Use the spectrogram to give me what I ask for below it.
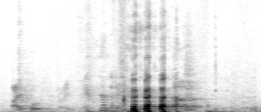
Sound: audience chuckles; laughs

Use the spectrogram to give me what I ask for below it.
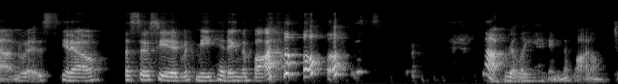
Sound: laughs

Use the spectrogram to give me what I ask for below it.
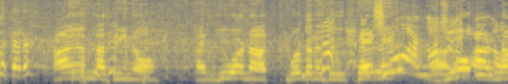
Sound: applause

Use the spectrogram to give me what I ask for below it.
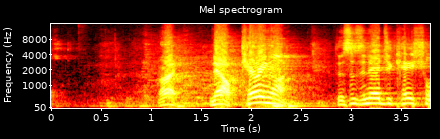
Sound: laughter

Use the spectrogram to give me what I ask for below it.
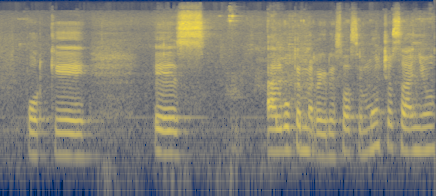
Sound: speaking Spanish

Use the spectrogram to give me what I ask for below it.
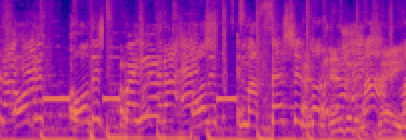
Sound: beep

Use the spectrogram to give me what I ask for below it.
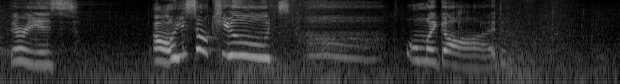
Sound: gasps

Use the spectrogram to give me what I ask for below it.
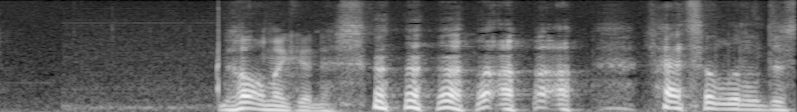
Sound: laughter

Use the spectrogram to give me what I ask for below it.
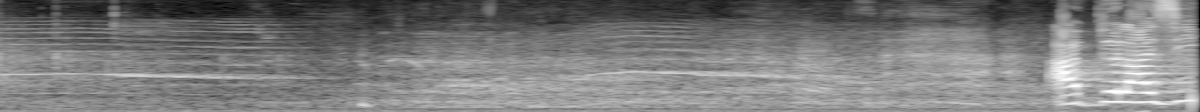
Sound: baby cries out; audience chuckles

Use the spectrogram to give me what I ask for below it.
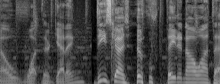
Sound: Falcon chuckles

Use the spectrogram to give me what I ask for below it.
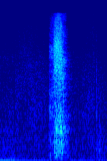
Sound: reflective sniff

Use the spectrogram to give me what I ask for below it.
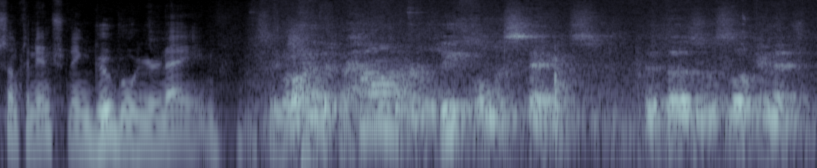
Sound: voiceover

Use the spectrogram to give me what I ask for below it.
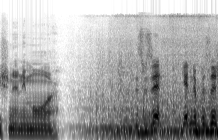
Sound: helicopter whirring

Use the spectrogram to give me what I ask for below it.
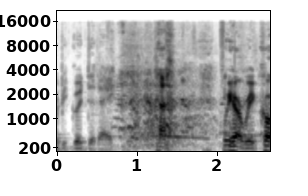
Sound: more laughter

